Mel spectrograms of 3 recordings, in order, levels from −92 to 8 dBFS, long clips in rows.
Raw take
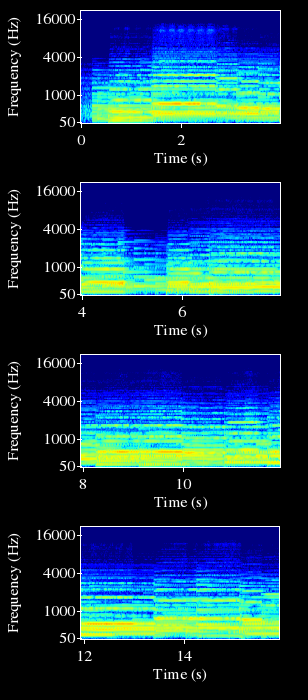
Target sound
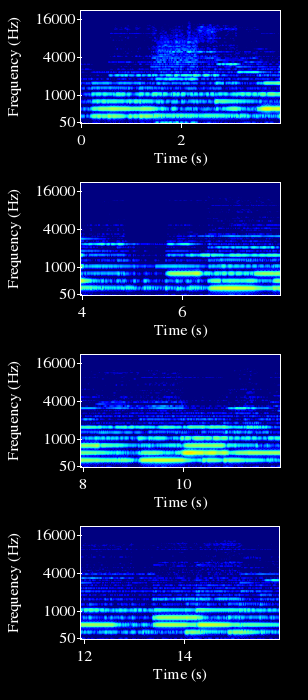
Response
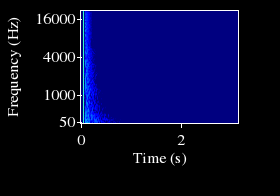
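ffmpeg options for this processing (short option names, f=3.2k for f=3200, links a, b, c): -filter_complex "[0:a]acrossover=split=130|650|1000[a][b][c][d];[a]acompressor=threshold=-53dB:ratio=6[e];[e][b][c][d]amix=inputs=4:normalize=0[f];[1:a]atrim=start_sample=2205,afade=t=out:st=0.17:d=0.01,atrim=end_sample=7938,asetrate=88200,aresample=44100[g];[f][g]afir=irnorm=-1:irlink=0,asplit=3[h][i][j];[h]afade=t=out:st=1.5:d=0.02[k];[i]adynamicsmooth=sensitivity=6.5:basefreq=600,afade=t=in:st=1.5:d=0.02,afade=t=out:st=2.32:d=0.02[l];[j]afade=t=in:st=2.32:d=0.02[m];[k][l][m]amix=inputs=3:normalize=0,crystalizer=i=1.5:c=0,afftfilt=real='re*3.46*eq(mod(b,12),0)':imag='im*3.46*eq(mod(b,12),0)':win_size=2048:overlap=0.75"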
